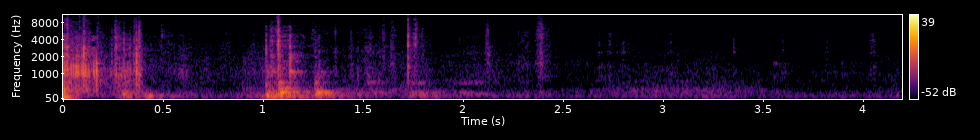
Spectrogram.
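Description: Light crinkling of a plastic bag and a few soft clicks and taps as a filament spool is handled and taken out of its wrapping, with one slightly louder rustle about a second in; the sounds thin out and stop after about two and a half seconds.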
